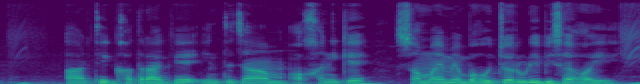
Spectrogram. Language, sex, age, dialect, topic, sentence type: Magahi, male, 18-24, Western, banking, statement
